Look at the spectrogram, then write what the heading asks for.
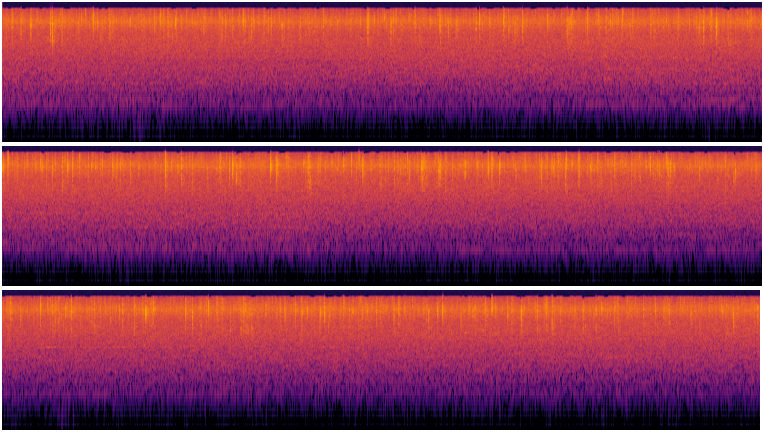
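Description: Steady rain falling on a wet concrete pier and the harbour water, with many small, sharp drop ticks over an even hiss.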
